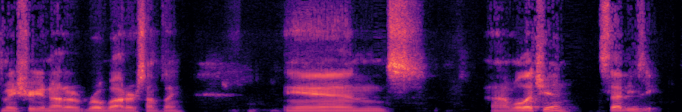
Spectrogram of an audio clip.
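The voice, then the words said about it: Strained, nearly lost voice. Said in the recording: “I have no voice. I can't do it.”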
